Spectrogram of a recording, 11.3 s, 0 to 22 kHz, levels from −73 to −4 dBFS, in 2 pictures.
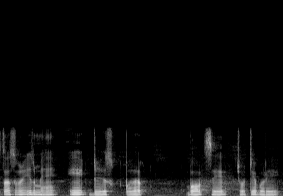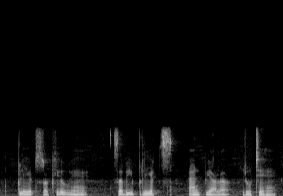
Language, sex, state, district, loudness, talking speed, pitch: Hindi, female, Bihar, Kishanganj, -22 LUFS, 105 wpm, 95 Hz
